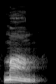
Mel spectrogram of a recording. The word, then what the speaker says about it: Hmong: I think it's Hmong. – Hmong, yes. Oh, you're right. You're right. It is Hmong.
